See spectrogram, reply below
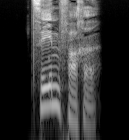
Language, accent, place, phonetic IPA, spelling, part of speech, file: German, Germany, Berlin, [ˈt͡seːnfaxə], zehnfache, adjective, De-zehnfache.ogg
- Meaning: inflection of zehnfach: 1. strong/mixed nominative/accusative feminine singular 2. strong nominative/accusative plural 3. weak nominative all-gender singular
